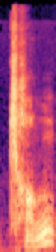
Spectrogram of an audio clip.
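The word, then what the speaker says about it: 盛: 翻炒 뒤집고 볶고 加料 조미료도 넣고 정 발음 조심하십시오. 그렇죠? 정으로 읽어야 돼요. 성이 아니라. 물론 흥성하다 할 때는 성이지만요. 밥이나 이런 걸 담다 할 때는 정 菜, 요리를 담다라고 할 때 정 菜, 정판 한 뭐죠?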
